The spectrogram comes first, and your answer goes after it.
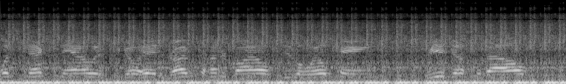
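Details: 1960 VW Beetle with a fresh air-cooled flat-four, synced carburetors and a newly installed polished stainless 1.5-inch A-1 Sidewinder exhaust: steady, even low putter at idle, about 200 pulses a minute, no knocks or misses.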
